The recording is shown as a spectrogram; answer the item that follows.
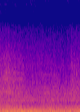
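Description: Helicopters passing overhead near Laggan Dam in the Scottish Highlands, a steady low rotor and engine drone that stays fairly faint and continuous, with no talk.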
